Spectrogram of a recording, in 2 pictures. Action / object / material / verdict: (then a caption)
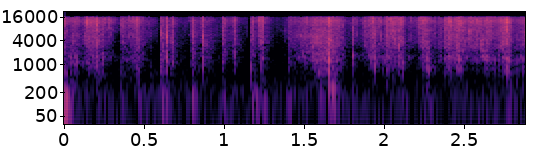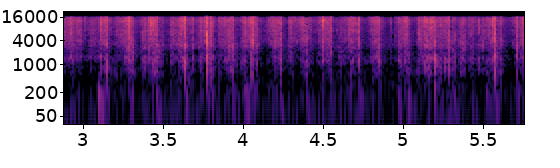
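shake / plastic bubble wrap sheet / plastic / none. A small sheet of clear plastic bubble wrap is rolled up and squeezed between the fingers to pop the bubbles. Rapid, sharp, bright pops mix with crinkling plastic throughout, each snap dying away almost instantly.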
